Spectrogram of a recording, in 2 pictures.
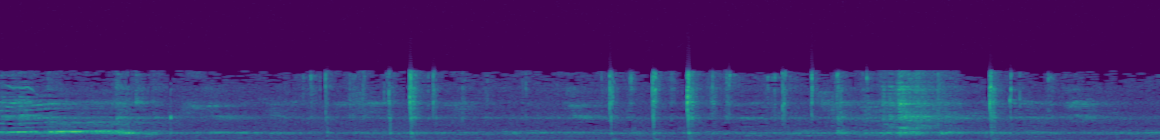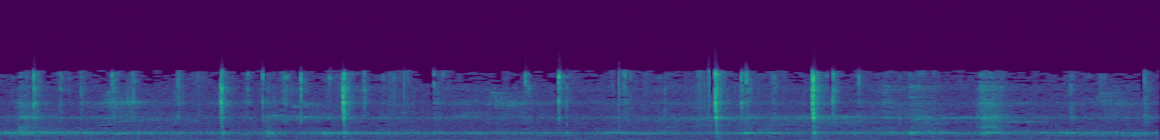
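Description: Computer keyboard typing: irregular keystroke clicks, some in quick runs, over a faint steady hum. A brief louder sound comes right at the start.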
